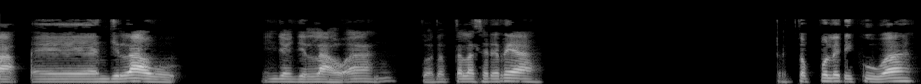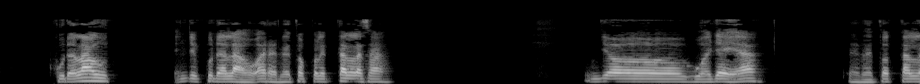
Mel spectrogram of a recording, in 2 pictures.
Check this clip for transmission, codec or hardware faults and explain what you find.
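One fault runs through the whole clip. It sounds like MP3 compression, most likely at a low bitrate in the region of 32 kbps. The damage is plainly audible. Nothing is heard above 8.3 kHz, so the speech has a dull, capped top end. Short of bits, the encoder drops quiet frequency lines, and they flicker in and out between frames. That gives a watery, swirling texture. Sibilants turn metallic and chirpy. Consonant onsets smear.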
